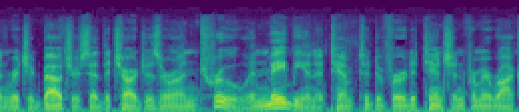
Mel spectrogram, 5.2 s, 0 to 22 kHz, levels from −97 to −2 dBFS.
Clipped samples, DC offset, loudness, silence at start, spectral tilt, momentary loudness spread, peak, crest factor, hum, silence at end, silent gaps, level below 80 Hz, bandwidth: under 0.1%; under 0.1%; -25 LUFS; 0 s; -5 dB/octave; 8 LU; -6 dBFS; 20 dB; none; 0 s; none; -42 dBFS; 14 kHz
